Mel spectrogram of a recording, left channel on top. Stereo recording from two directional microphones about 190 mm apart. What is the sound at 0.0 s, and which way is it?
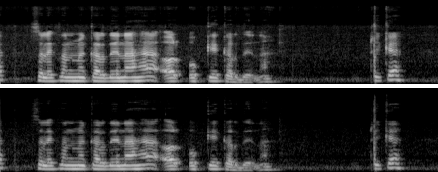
Speech, 20° right (ahead or behind).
